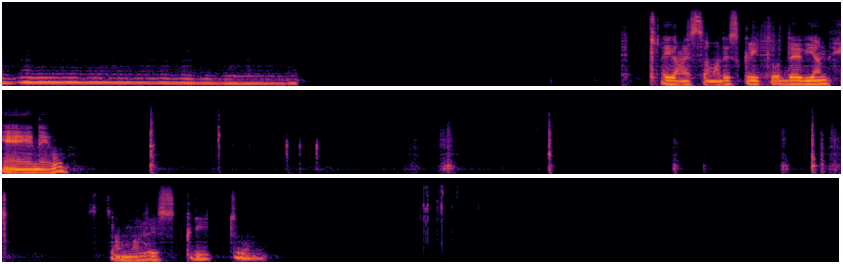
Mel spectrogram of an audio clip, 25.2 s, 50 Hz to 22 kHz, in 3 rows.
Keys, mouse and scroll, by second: 21.0 click, 21.1-23.2 typing, 22.4-22.9 Page_Down, 22.8 Page_Down, 22.9 Down, 22.9 Right, 23.1 Right, 23.2 Delete, 23.4 Right, 23.4-24.9 Down, 24.0 Up, 24.1 Down, 24.4 Left, 24.4 Delete, 24.4 Right, 24.4 space, 24.4 /, 24.5 Delete, 24.5 Down, 24.8 Down, 24.9 Up, 25.1 Left.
